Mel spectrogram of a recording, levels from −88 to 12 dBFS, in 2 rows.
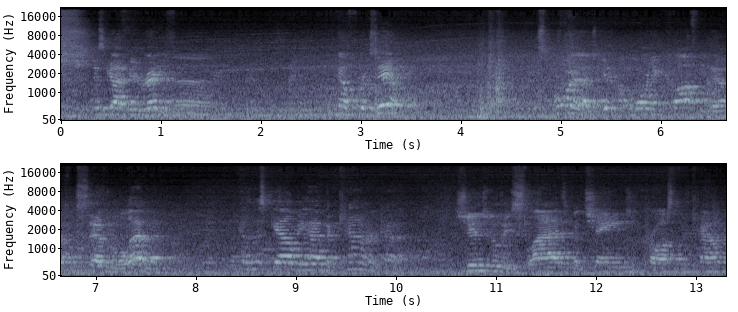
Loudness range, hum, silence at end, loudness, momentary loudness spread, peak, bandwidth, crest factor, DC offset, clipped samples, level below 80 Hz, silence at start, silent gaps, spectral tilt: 4 LU; none; 0 s; -28 LUFS; 10 LU; -8 dBFS; over 20 kHz; 20 dB; under 0.1%; under 0.1%; -46 dBFS; 0 s; none; -4.5 dB/octave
